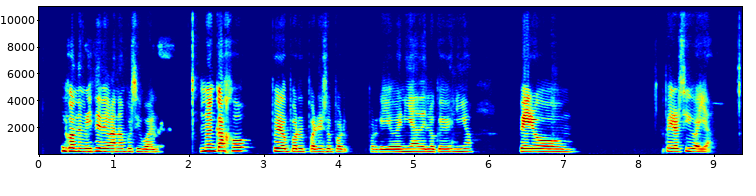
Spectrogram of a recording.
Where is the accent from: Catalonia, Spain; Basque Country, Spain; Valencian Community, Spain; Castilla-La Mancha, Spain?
Valencian Community, Spain; yo soy de una zona de Valencia, del interior, donde, vamos, mi tierra le dicen la tierra del vino y del embutido.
